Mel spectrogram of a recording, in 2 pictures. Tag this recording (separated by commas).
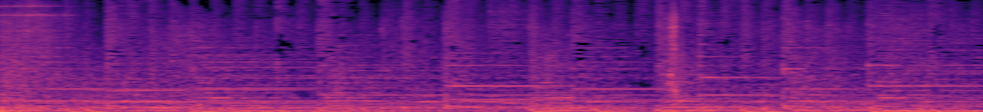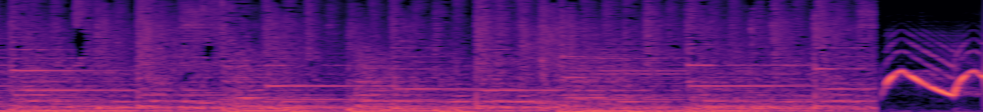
Police car (siren)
